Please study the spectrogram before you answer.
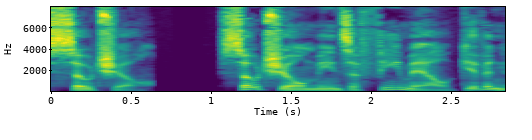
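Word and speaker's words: Xochitl: in English it is spelled as XO c h TL the correct pronunciation of this word is soil soil means a female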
